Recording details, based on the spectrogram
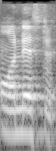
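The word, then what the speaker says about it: honest: तो article plus noun इसको पढ़ते ऑनेस्ट ए साइलेंट रहता है ठीक अगला सेंटेंस लिखते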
